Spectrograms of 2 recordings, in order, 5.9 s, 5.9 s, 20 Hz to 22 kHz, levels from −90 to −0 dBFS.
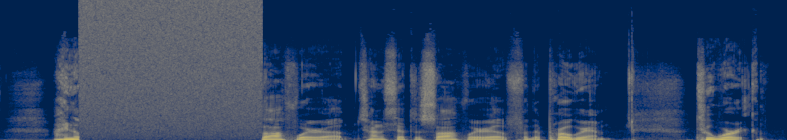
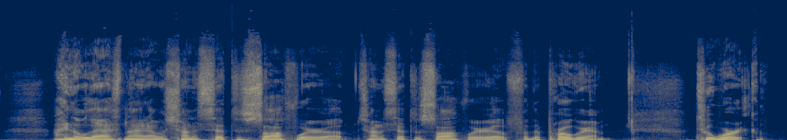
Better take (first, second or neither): second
